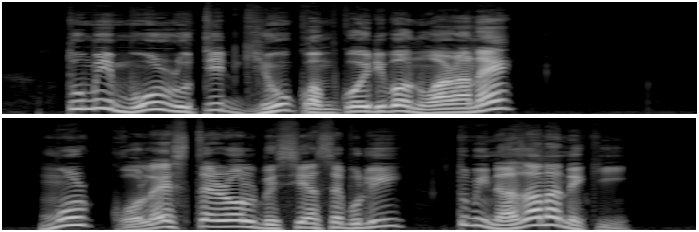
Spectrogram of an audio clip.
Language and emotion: Assamese, angry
